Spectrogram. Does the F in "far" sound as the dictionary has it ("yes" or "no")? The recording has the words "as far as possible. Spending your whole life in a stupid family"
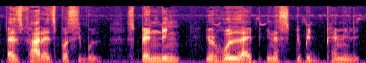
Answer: no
